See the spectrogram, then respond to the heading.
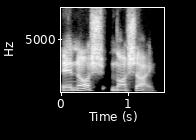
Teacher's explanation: the Syriac does not vocalize the aleph. This is a phenomenon called apheresis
